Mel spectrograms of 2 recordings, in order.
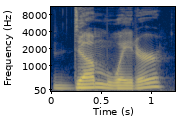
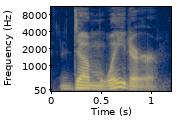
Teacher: you can emphasize, let's see, the first syllable, dumb waiter, or the second syllable, dumb waiter.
